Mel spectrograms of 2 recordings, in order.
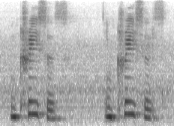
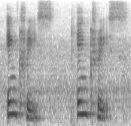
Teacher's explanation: So the verb, the stress is on the second syllable, increases, increases. The noun, the stress is on the first syllable, increase, increase.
